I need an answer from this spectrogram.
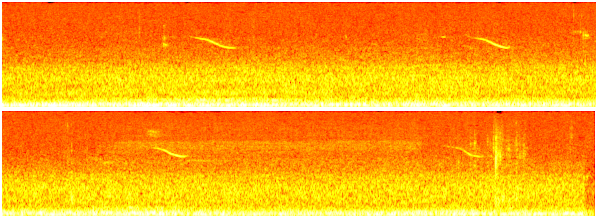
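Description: A bird repeats a single short down-slurred whistle about every two seconds, over a steady low outdoor rumble. A single sharp tick comes near the end.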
